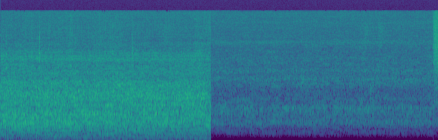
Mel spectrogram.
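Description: Steady road and engine noise heard inside a car's cabin while driving through a road tunnel. About halfway through it cuts off suddenly to a faint room tone.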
